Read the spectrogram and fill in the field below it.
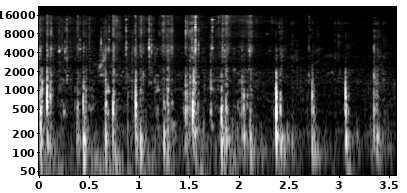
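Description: A horse's hooves clip-clop in a steady, quick rhythm outdoors, moderately close but fairly quiet, with a faint voice now and then.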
